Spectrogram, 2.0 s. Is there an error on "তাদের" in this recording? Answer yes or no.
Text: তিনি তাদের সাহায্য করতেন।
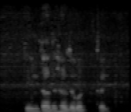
no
